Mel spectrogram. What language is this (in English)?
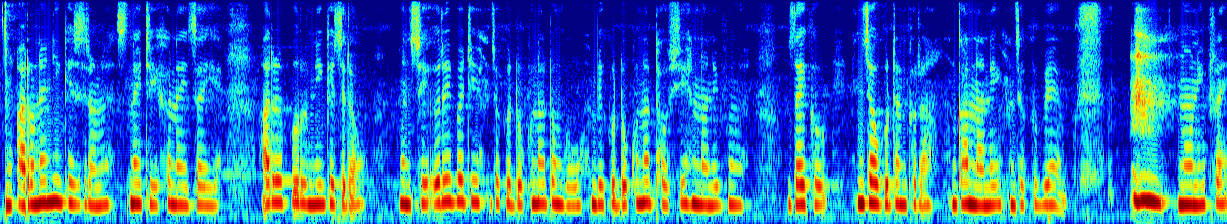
Bodo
